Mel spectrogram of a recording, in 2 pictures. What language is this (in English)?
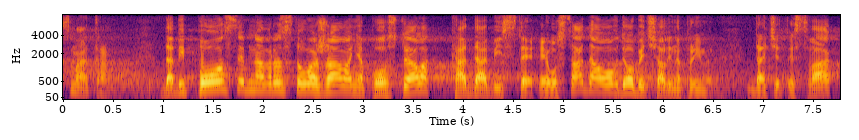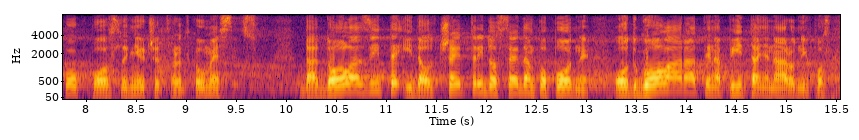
Serbian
